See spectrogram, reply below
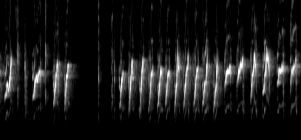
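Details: A captive young prinia just over two months old, being tutored from recordings, practises a copied song: a rapid, steady run of high, sharp chipping notes, about two or three per second, with one brief pause.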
